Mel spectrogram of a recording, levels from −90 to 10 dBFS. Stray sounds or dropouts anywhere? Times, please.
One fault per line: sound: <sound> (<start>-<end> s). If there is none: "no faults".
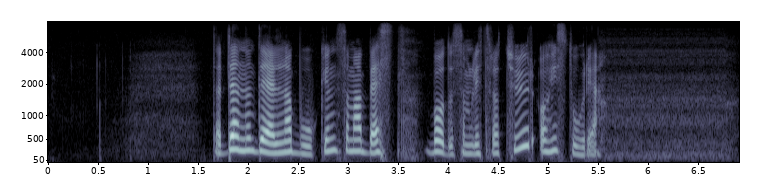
no faults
